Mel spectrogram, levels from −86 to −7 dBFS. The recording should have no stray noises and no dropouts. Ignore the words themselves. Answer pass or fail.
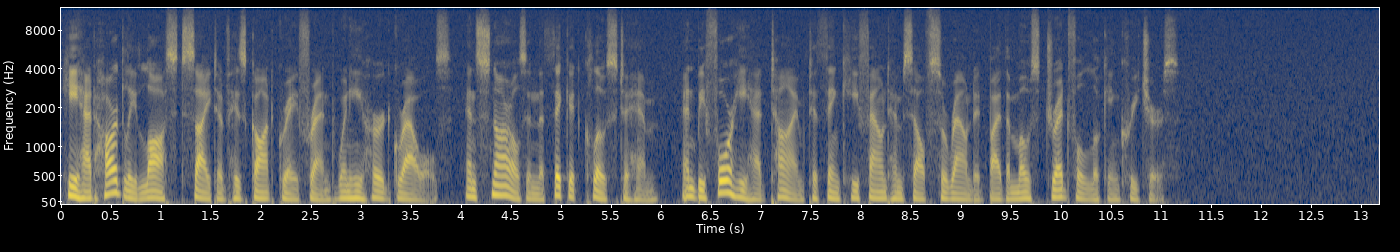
pass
